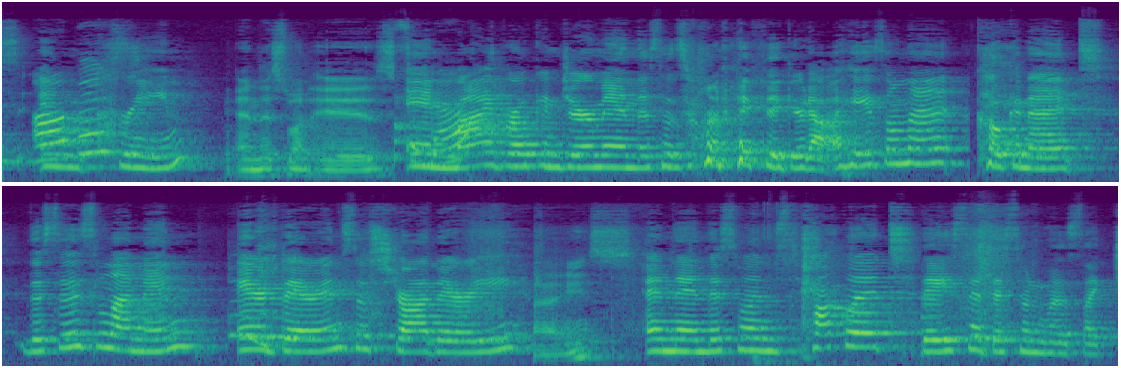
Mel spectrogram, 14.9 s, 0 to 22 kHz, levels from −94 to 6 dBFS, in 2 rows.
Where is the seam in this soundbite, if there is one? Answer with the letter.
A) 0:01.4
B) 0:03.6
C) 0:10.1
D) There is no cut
A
